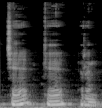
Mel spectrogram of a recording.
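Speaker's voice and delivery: "Çekerin" drawn out very slowly, syllable by syllable; slow model word for students; slow demonstration. Shown as a demonstration. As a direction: stretch out "Çekerin" so each syllable is heard. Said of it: "So when we divide".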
